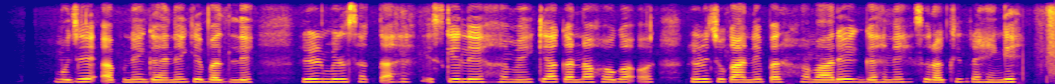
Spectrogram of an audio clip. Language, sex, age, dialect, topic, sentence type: Hindi, female, 18-24, Garhwali, banking, question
